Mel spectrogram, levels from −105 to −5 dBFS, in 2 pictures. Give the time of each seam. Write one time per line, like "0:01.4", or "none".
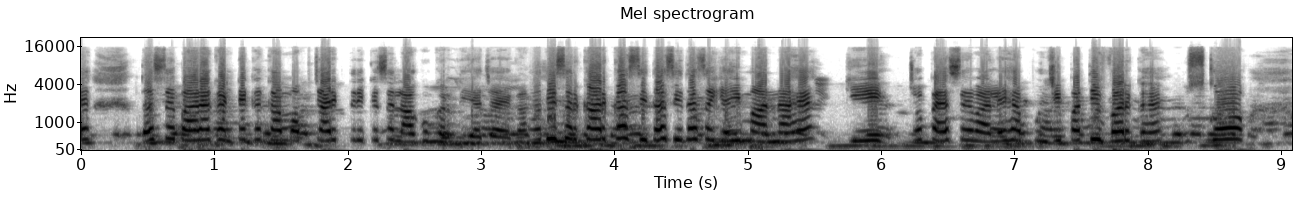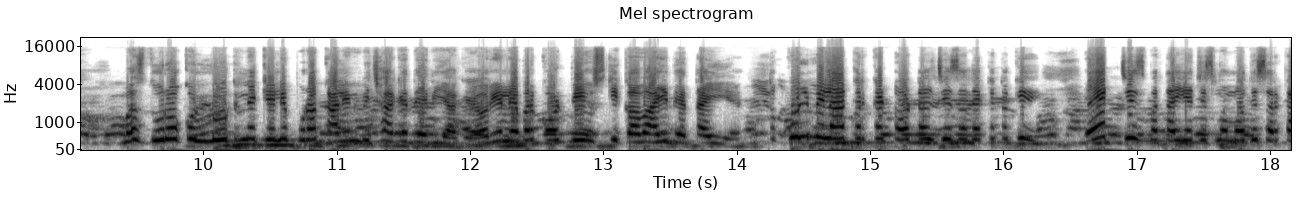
0:03.4
0:14.2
